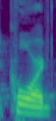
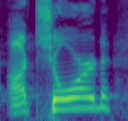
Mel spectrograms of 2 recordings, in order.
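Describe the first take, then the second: First: The name sounds like the word 'accord'. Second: The name begins with an 'achoo' sound. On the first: "not Accord" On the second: "like Achu was how they said it"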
